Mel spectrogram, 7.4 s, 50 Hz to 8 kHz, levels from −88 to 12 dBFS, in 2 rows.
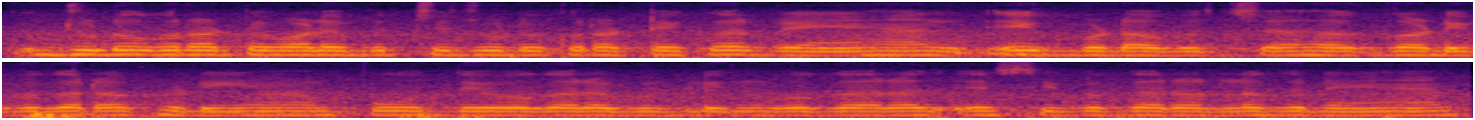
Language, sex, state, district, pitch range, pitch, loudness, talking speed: Hindi, female, Haryana, Jhajjar, 155-170 Hz, 160 Hz, -15 LUFS, 210 wpm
